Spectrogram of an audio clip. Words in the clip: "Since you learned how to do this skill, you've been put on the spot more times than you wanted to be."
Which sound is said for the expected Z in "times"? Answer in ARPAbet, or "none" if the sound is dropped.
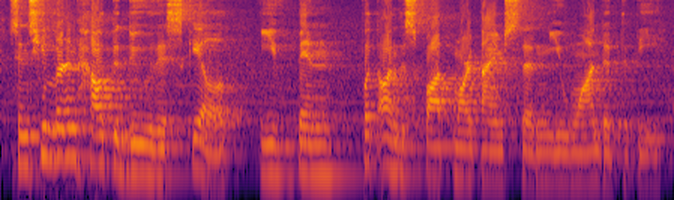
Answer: S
